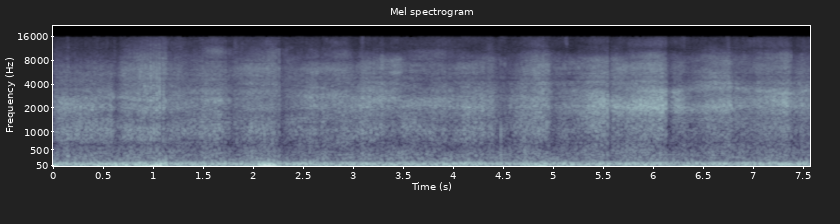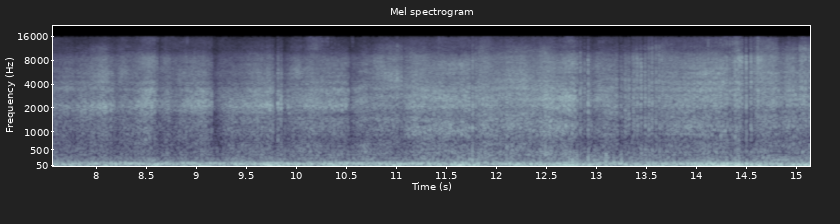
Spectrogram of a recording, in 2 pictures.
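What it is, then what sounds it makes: Rubber squishy toy. A hand-sized grey rubber squishy possum toy is scratched and squeezed with fingertips and nails across its textured body. The result is a steady, crunchy, gritty scraping and rustling over a constant low rumble, with a few louder squeezes standing out.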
